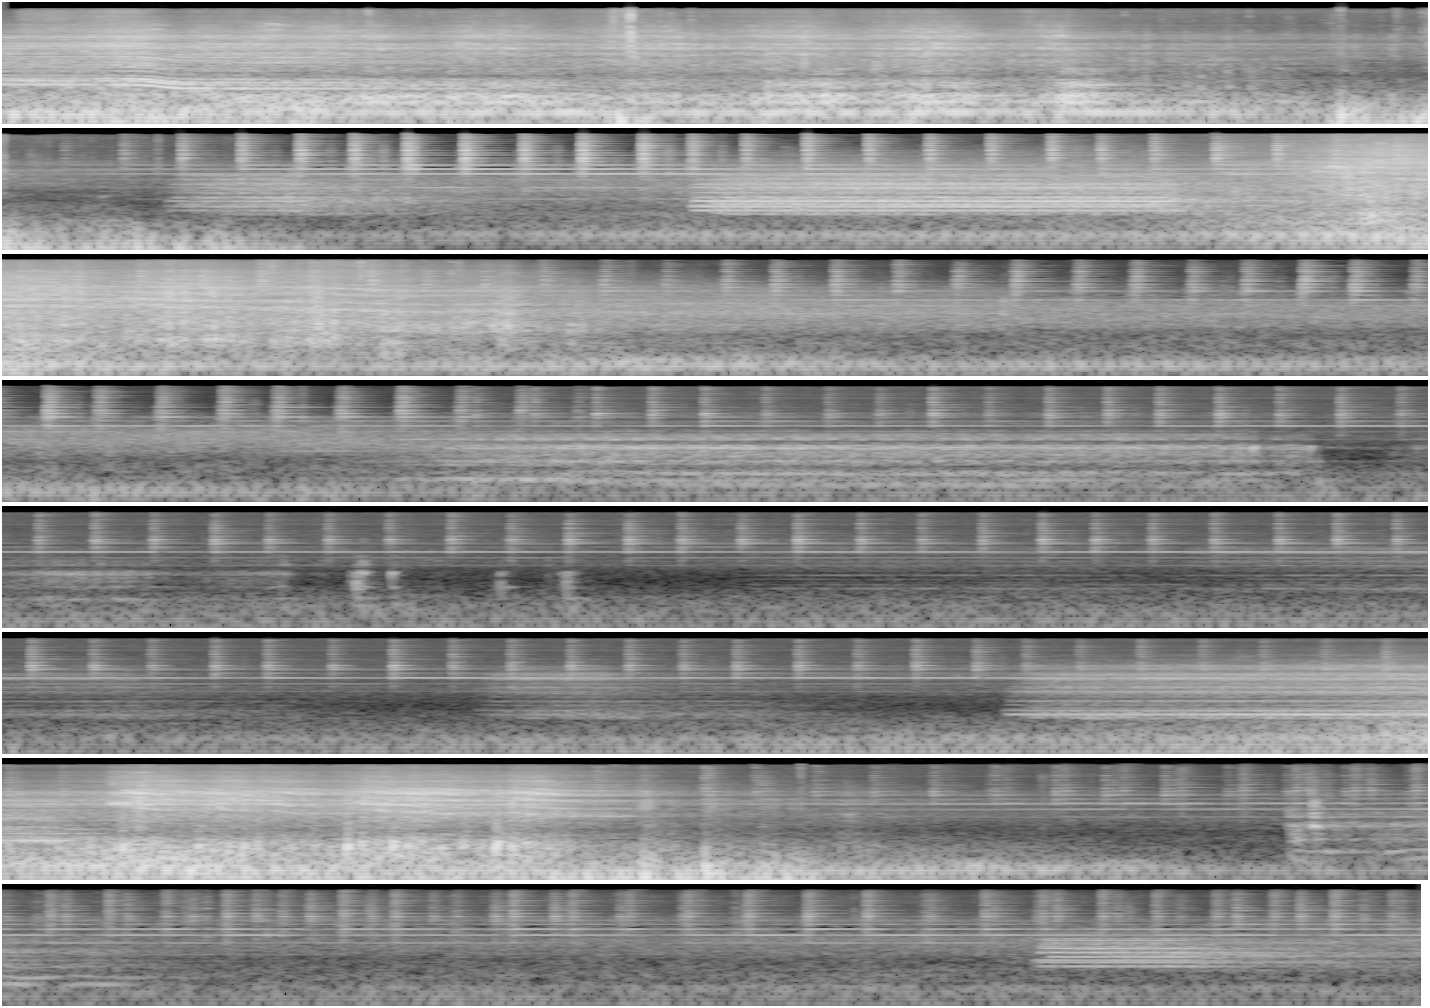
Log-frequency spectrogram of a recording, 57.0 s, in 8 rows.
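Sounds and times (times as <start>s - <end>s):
train horn blasts: 0.0s - 4.6s, 8.0s - 9.2s, 10.6s - 13.4s, 23.4s - 29.4s, 34.8s - 36.7s, 38.1s - 39.4s, 40.7s - 43.4s, 49.2s - 51.0s, 55.0s - 56.8s
crossing bell ringing: 0.0s - 6.1s, 7.3s - 57.0s
train passing: 0.0s - 57.0s.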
